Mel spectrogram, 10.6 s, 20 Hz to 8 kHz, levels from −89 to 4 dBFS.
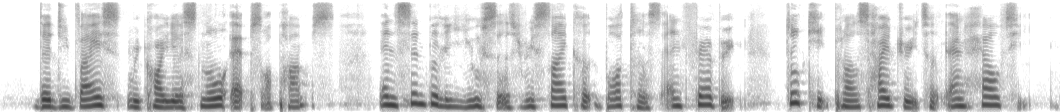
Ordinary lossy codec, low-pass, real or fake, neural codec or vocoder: none; 7.2 kHz; fake; codec, 16 kHz, 2 kbps, FreqCodec, larger model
